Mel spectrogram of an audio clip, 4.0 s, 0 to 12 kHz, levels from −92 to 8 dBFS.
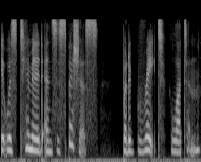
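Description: No technical faults can be heard in the speech, which comes over a Bluetooth mSBC headset link with nothing above about 7.7 kHz.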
